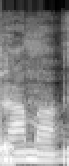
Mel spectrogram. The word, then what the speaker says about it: Ujamaa: Ujamaa. Okay. – Ujamaa.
